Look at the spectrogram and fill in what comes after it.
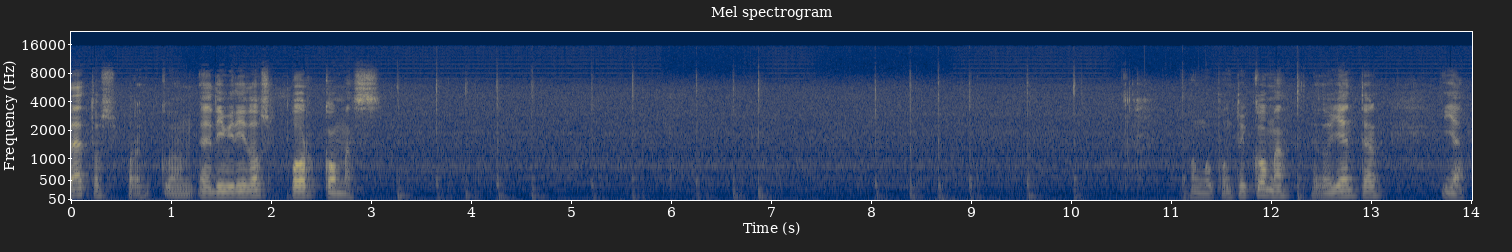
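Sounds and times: keyboard keys clicking: 3.2s - 7.1s, 8.0s - 10.2s, 11.1s - 11.4s, 12.1s - 12.5s.

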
